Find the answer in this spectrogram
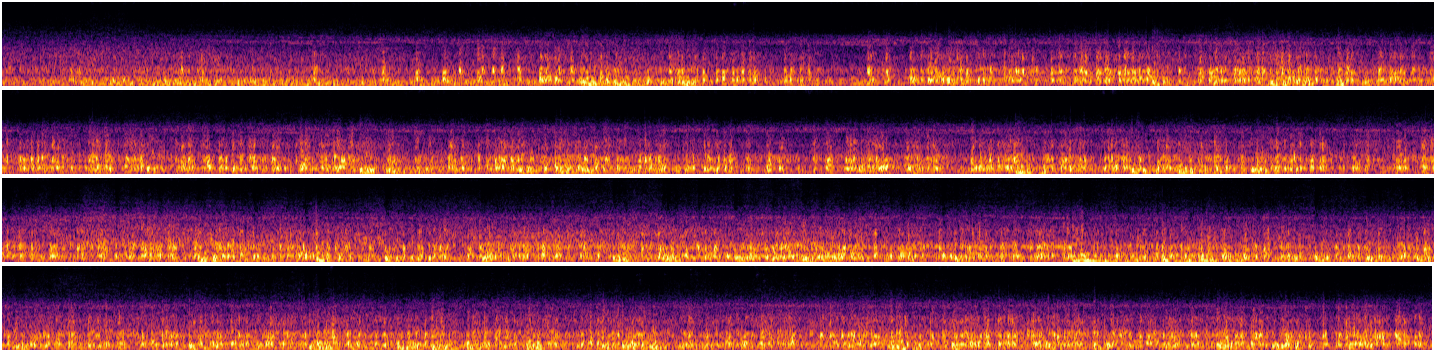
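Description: Distant grand-finale fireworks barrage: many overlapping shell bursts blend into a continuous rolling rumble, like thunder, with no break.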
